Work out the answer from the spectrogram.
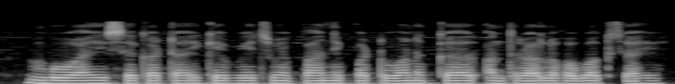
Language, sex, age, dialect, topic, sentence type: Maithili, male, 18-24, Angika, agriculture, question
